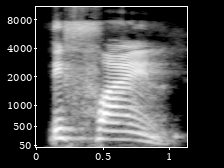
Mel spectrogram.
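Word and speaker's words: define: అంటే డిఈ తర్వాత సిలబుల్ ముందు ఉంచాలి ఓకే నెక్స్ట్ డిఫైన్ డిఫైన్ దీంట్లో ఎన్ని సిలబుల్స్ ఉన్నాయి టు సిలబల్స్ ఉన్నాయి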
